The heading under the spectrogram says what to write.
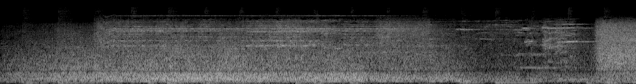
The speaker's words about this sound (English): Well, we have been waiting for the train this week. Here it comes.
